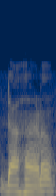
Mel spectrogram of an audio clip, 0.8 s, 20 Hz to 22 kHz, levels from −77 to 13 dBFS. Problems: constant background noise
